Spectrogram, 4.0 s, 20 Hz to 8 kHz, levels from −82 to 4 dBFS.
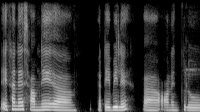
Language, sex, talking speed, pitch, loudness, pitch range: Bengali, female, 105 wpm, 200 Hz, -16 LUFS, 185-215 Hz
